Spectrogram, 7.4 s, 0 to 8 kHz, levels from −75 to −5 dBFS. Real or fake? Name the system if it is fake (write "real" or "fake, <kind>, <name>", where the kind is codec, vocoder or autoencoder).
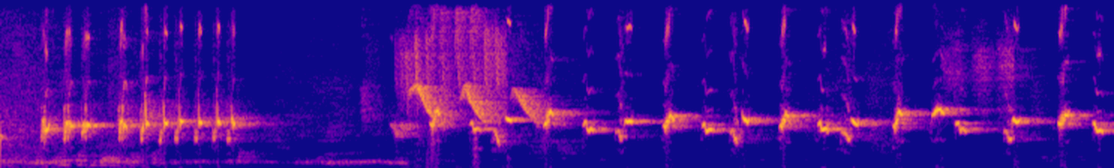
real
